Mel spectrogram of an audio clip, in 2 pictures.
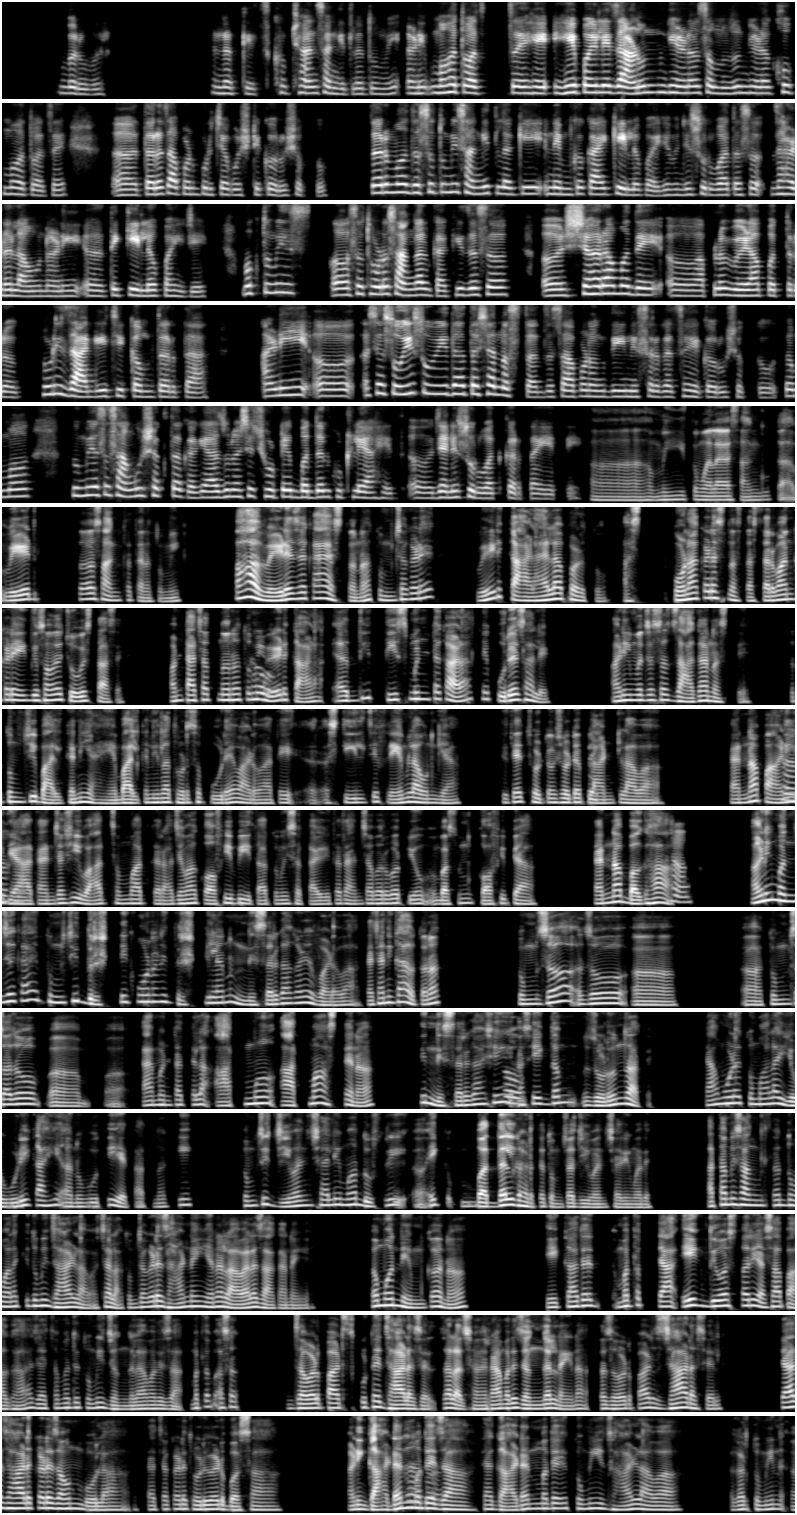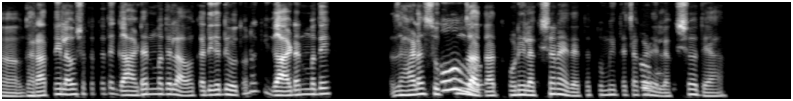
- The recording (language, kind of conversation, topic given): Marathi, podcast, निसर्गाची साधी जीवनशैली तुला काय शिकवते?
- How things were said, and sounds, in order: tapping; unintelligible speech; other background noise; "बघा" said as "बाघा"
